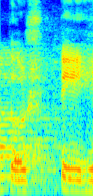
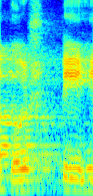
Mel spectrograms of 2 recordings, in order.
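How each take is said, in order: No difference in how they are said.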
